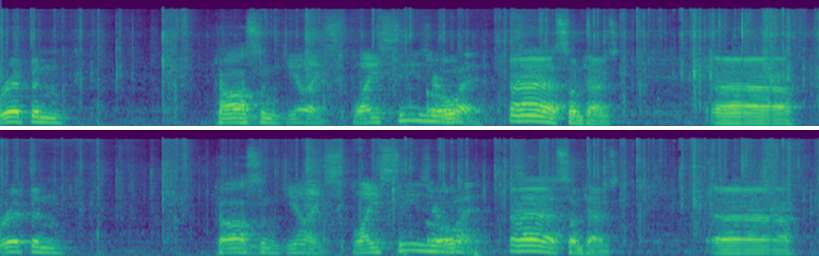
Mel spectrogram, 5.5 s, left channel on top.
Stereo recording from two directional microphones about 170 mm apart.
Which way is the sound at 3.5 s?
50° left (ahead or behind).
